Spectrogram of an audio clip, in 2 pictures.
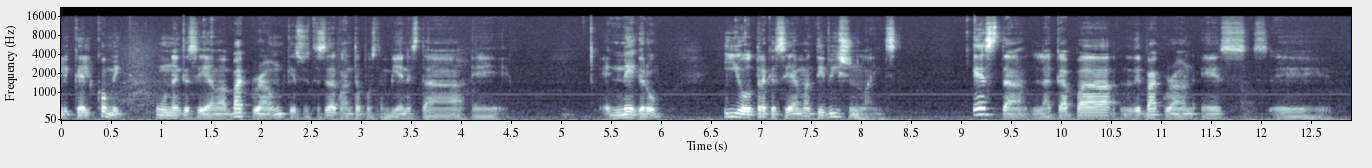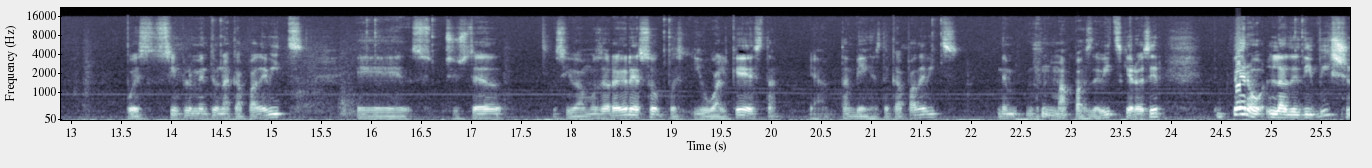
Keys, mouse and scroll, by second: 1.4 click, 6.7 click, 9.0 click, 14.4 click, 15.9 click, 16.5 click, 18.1-18.7 scroll down 4, 18.9 click, 21.6 click, 25.2 click.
